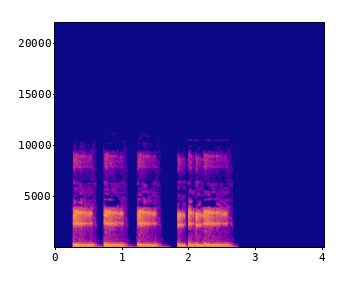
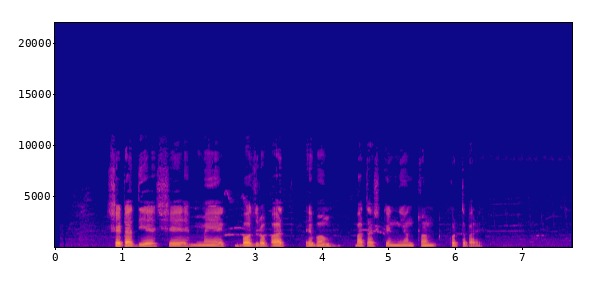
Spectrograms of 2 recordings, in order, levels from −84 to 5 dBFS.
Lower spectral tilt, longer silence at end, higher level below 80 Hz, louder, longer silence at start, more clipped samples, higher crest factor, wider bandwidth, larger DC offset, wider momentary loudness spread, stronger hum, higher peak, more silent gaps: second, -5 dB/octave vs -6.5 dB/octave; second, 1.1 s vs 1.4 s; first, -42 dBFS vs -64 dBFS; first, -16 LUFS vs -26 LUFS; second, 0.25 s vs 0.8 s; neither; second, 18 dB vs 24 dB; about the same, 9.8 kHz vs 10 kHz; first, 1% vs under 0.1%; second, 7 LU vs 10 LU; neither; first, 0 dBFS vs -4 dBFS; first, 2.83-2.87 s vs none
